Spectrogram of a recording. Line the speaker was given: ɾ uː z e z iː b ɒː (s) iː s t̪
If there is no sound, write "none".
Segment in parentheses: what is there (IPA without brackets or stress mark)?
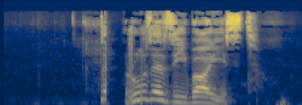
none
